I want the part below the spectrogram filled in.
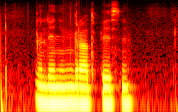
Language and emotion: Russian, neutral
